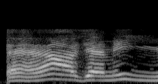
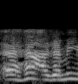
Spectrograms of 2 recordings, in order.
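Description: First: The second hamza is softened between hamza and alif. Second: The second hamza sounds like a strong h. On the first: The speaker calls it right. "التسهيل كما نطقت هكذا" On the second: The speaker calls it wrong. "لا تقل أها عجمي بهاء قوية هكذا"

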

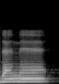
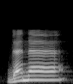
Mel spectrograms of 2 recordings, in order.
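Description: First: The final vowel is tilted toward e. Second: The final vowel is a fully open a. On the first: The speaker calls it wrong. "لا تقول دنا، دنا غلط" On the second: The speaker calls it right. "افتحها"

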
